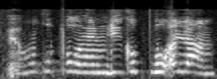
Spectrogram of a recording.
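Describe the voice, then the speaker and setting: Meek, polite Filipino girl; very high, bright voice, radio serial with dull sound. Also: fairly even intonation, normal speed. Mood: worried. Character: dutiful, timid young daughter, worried and polite. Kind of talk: Filipino radio drama acting. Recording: dull audio with faint noise.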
